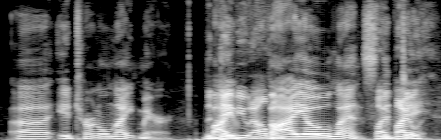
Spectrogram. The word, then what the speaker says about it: Vio-lence: All right, so we listened to Eternal Nightmare, the debut album, VIO-LENCE. They pronounce it violence. Just if violence. You ask them, they just say it's violence.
